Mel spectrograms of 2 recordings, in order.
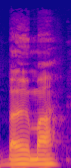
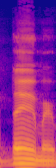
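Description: First: The final R sound is dropped. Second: The final R sound is pronounced. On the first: This is how a non-American says it. "but she's Boomer" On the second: This is how Americans say it. "Americans say Boomer"

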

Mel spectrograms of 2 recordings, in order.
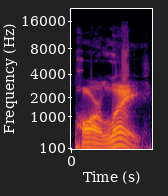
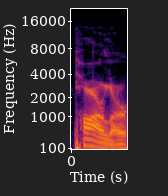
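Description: First: The word ends with an 'ay' sound. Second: The word ends with an 'er' sound. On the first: The speaker calls it right. "it's pronounced Parlay" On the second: The speaker calls it wrong. "So it looks like parlor, which is what I was calling it"

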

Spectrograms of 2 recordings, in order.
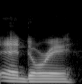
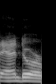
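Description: First: The name is said fancily, like a cologne brand. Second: The name is said in a plain, ordinary way. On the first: The speaker calls it wrong. "he said Andore like it was a fucking cologne" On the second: The speaker calls it right. "he said Andor right the first time"

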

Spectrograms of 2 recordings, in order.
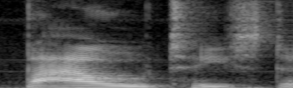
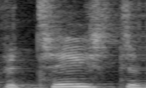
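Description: First: The first syllable has an 'ow' vowel. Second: The first syllable has a plain 'a' vowel.

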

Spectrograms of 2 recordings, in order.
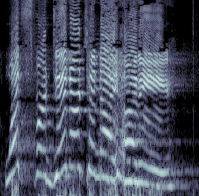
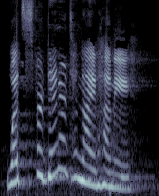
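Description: First: It is said in a strong voice. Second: It is said in a quiet voice.

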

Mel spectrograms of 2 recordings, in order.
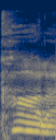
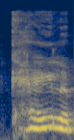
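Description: First: The first vowel sounds like 'ar'. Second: The first vowel sounds like 'ay'. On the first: The speaker calls it wrong. "I pronounced it Carla, and I don't know if it's just because of my accent" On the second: The speaker calls it right. "as soon as the guy was like"

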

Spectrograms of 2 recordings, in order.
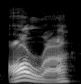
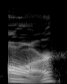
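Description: First: The letter is said as two syllables, locally. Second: The letter is said as one plain syllable.

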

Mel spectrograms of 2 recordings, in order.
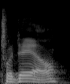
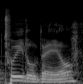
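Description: First: The vowel of the last syllable is an E sound. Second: An extra L syllable is added in the middle. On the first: "replace the A with an E" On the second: "put an extra L"

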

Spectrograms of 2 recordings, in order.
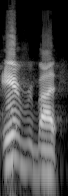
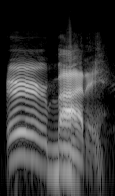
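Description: First: The syllables are run together in a casual way. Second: Every syllable is pronounced fully and carefully. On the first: The speaker calls it wrong. "Not everybody" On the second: The speaker calls it right. "In my best English"

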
